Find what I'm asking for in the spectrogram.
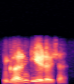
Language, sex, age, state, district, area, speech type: Kashmiri, male, 18-30, Jammu and Kashmir, Kupwara, urban, conversation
